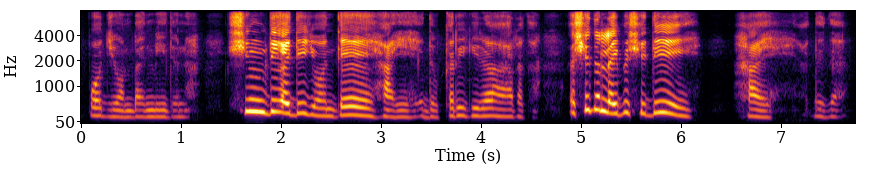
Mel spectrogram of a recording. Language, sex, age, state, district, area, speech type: Manipuri, female, 60+, Manipur, Ukhrul, rural, spontaneous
